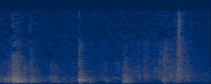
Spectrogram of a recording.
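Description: Light clicks and rustles of a clear plastic bottle and black poly tubing being handled, a few faint taps spread over about two seconds.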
